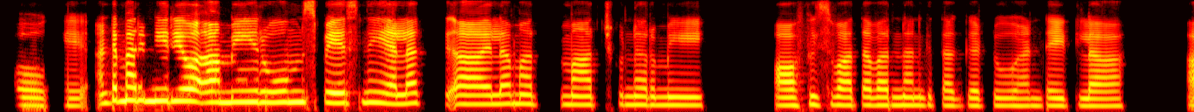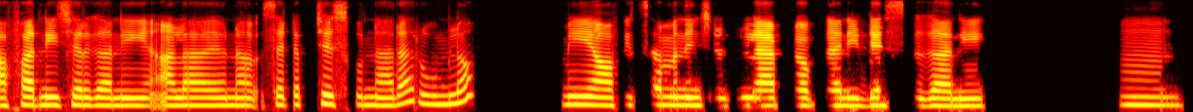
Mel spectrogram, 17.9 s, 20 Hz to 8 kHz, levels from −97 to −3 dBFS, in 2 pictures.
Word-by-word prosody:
Okay. 200 -1 -5 0.2
అంటే 265 +6 +3
మరి 340 -1 +6
మీరు 325 0 +5 0.4
మీ 295 - +4 0.2
రూమ్ 290 +1 +2
స్పేస్‌ని 275 0 +2
ఎలా 255 +2 +4 0.4
ఆహ్, 235 0 +5
ఎలా 245 +1 0
మార్ 245 -3 -3 0.3
మార్చుకున్నారు? 225 0 -4
మీ 215 - -1 0.8
ఆఫీస్ 210 +2 -4
వాతావరణానికి 210 0 -3
తగ్గట్టు 195 0 -7 0.2
అంటే 195 +1 -6
ఇట్లా 195 0 -2 0.7
ఆ - - +2
ఫర్నిచర్ 215 -1 +2
గాని 200 0 0 0.3
అలా 205 0 0 0.2
ఏమన్నా 205 0 -2 0.2
సెటప్ 225 0 -5
చేసుకున్నారా 215 -1 -1
రూమ్‌లో? 240 +3 -1 0.8
మీ 225 - +1 0.2
ఆఫీస్‌కి 210 +1 -8
సంబంధించినటువంటి 210 -2 -2
ల్యాప్‌టాప్ 200 0 +4
కానీ, 200 0 +1
డెస్క్ 200 -1 -2
కానీ. 190 0 +2 1.1
హ్మ్. 215 -1 -5
210 Hz, 115 wpm, -24 LUFS, 205-230 Hz, 1.1 s, మరి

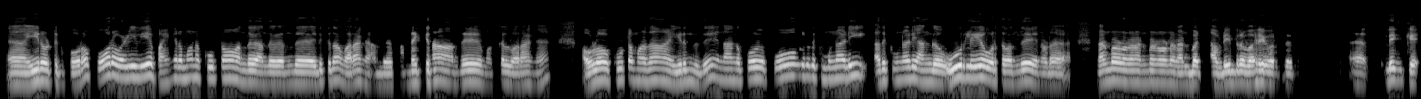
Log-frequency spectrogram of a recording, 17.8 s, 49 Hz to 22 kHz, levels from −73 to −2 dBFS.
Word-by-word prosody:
அ, - - 0 0.3
ஈரோட்டுக்கு 140 -5 +1
போறோம். 130 +11 +1
போற 220 - +3
வழியிலே 190 +3 +3
பயங்கரமான 180 +6 -3
கூட்டம் 180 +1 0
அந்த 145 -1 0
அந்த 130 0 -1 0.2
அந்த 135 +1 -1 0.2
இதுக்குதான் 150 +1 -2
வராங்க. 140 0 -1
அந்தச் 120 0 -4
சந்தைக்குதான் 140 +4 -2
வந்து 135 +3 -2 0.3
மக்கள் 130 +2 -4
வராங்க. 125 0 -5 0.6
அவ்வளோ 155 +2 +5 0.2
கூட்டமா 160 -1 -2
தான் 160 -1 -2 0.2
இருந்தது. 145 0 -3 0.2
நாங்க 160 -1 -3
போ 170 - +5 0.3
போங்கறதுக்கு 200 -2 -1
முன்னாடி 185 +3 +2 0.3
அதுக்கு 155 +2 -3
முன்னாடி 175 +1 +1
அங்க 145 -1 +1 0.2
ஊர்லயே 190 -1 +5
ஒருத்தன் 140 -3 +1
வந்து 145 +4 +2
என்னோட 120 -1 -4 0.6
நண்பனோட 150 +1 +2
நண்பனோட 140 0 -2
நண்பன் 125 +1 0
அப்படின்ற 135 +3 +2
மாதிரி 140 +2 +4
ஒருத்தர் 120 -1 -7
அ, - - -62 1.1
லிங்க். 155 -1 -2
150 Hz, 135 wpm, -22 LUFS, 135-175 Hz, 1.1 s, அவ்வளோ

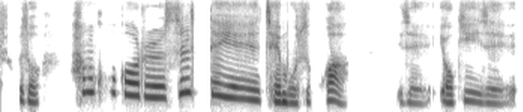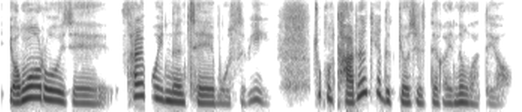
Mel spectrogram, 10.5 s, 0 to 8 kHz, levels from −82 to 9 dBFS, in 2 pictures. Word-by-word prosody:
그래서 195 -6 -5 0.3
한국어를 350 -7 +1
쓸 385 +8 0 0.2
때의 270 -9 0
제 190 - 0
모습과 185 +5 -2 0.5
이제 165 -4 -12
여기 195 +2 -5
이제 165 -3 -10 0.2
영어로 245 +1 +7
이제 165 -4 -5
살고 315 -2 +2
있는 205 -5 +3
제 165 -2 0
모습이 160 +4 -11 0.4
쪼끔 345 -7 -4
다르게 380 - +3
느껴질 180 -4 -3
때가 165 0 -8
있는 175 +2 -1
것 160 - -9
같아요. 145 - -15
210 Hz, 280 characters per minute, -22 LUFS, 170-285 Hz, 0.5 s, 영어로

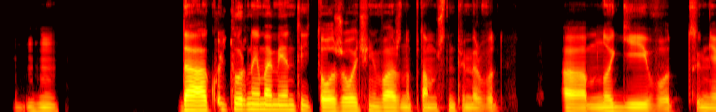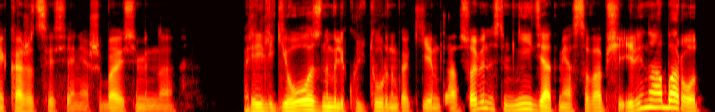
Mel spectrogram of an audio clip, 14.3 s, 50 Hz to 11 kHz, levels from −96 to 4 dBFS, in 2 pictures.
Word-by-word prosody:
Мгм. 105 -1 -8 1.2
Да, 135 -1 +8
культурные 150 +1 0
моменты 140 -2 +1
и - - -10
тоже 110 +1 +2
очень 120 0 -1
важно. 105 -2 +1
Потому 100 0 -4
что, 100 - -9
например, 100 -2 -6
вот, 95 0 -10 0.6
а, 95 -1 +3
многие- 105 +1 -1
вот 90 -2 -8 0.2
мне 100 -2 -4
кажется, 95 0 -2
если - - -10
я - - -11
не 85 0 -15
ошибаюсь- 90 +1 -4
именно 85 -2 -11 0.7
по 130 - -11
религиозным 110 +4 +3
или 105 - -1
культурным 105 0 -7
каким-то 95 0 -5
особенностям 145 - -3
не 150 +5 0
едят 125 -7 +3
мясо 100 -1 -3
вообще 105 +1 -2
или, 115 +9 -1
наоборот 200 - +4
105 Hz, 140 wpm, -26 LUFS, 95-125 Hz, 1.2 s, Да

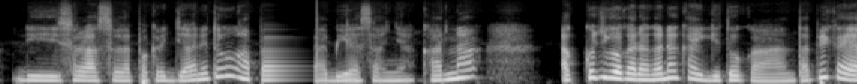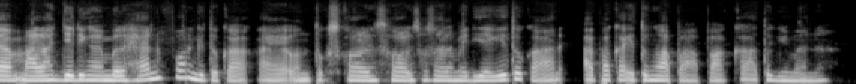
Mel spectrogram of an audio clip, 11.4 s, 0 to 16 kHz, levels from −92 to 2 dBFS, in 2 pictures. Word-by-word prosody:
di 190 -1 0
sela-sela 180 -1 -1
pekerjaan 185 +5 0
itu 350 +8 -1
apa 200 -5 -2 0.2
biasanya, 175 - -2
karena 250 - +2 0.6
aku 300 - +1
juga 285 -3 +7
kadang-kadang 235 +5 +4
kayak 240 -7 +1
gitu 195 - +2
kan. 155 -2 -4
Tapi 200 - +1
kayak 210 -8 +5
malah 190 +1 +4
jadi 200 0 +4
ngambil 195 0 +4
handphone 265 - 0
gitu, 190 -4 -1
Kak, 90 +3 -5
kayak 95 0 -3
untuk 90 -1 -4
scrolling-scrolling 185 0 -1
sosial 190 -1 -2
media 185 0 +1
gitu 210 +5 +2
kan. - - -4
Apakah 205 -1 -3
itu 205 - -2
nggak 190 -1 +1
apa-apa, 85 +1 -6
Kak, 110 - -8
atau - - 0
gimana? 170 0 -3
190 Hz, 185 wpm, -19 LUFS, 180-210 Hz, 0.6 s, juga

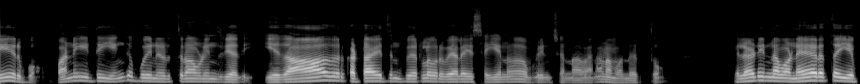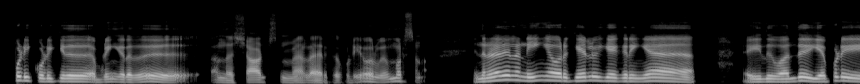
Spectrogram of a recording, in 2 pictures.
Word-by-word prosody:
இருப்போம். 100 -6 -6 0.2
பண்ணிக்கிட்டு 160 +3 -2
எங்க 170 +6 -3
போய் 150 -2 0
நிறுத்துறோம் 140 +1 -2
அப்படின்னு 135 -2 -5
தெரியாது. 115 -2 -2 0.3
ஏதாவது, 150 +10 +6
ஒரு 165 - -8
கட்டாயத்தின் 145 0 +2
பேர்ல 140 +1 -1
ஒரு 120 - -3
வேலைய 120 0 -1
செய்யணும் 115 +3 -5
அப்படின்னு 105 -1 -10
சொன்னா 100 -1 -9
வேனா, 125 - -9
நம்ம 95 -4 -6
நிறுத்துவோம். 95 - -13 0.7
இல்லாட்டி 160 +7 +3
நம்ம 150 -1 +5
நேரத்த 180 +2 +6 0.2
எப்படி 175 +6 -3
குடிக்கிது 140 -1 +1 0.2
அப்படிங்கறது 115 -1 -3 0.7
அந்த 100 -2 -8
ஷார்ட்ஸ் 105 +1 -5 0.2
மேல 90 - -5
இருக்கக்கூடிய - - -14
ஒரு - - -6
விமர்சனம். 140 +3 -10 0.4
இந்த 140 - -2
நிலையில 200 +4 +3
நீங்க 190 +3 -1
ஒரு 165 - +1
கேள்வி 175 +2 +1
கேக்குறீங்க, 150 -1 0 1.1
இது 130 +1 -2
வந்து 140 +7 0 0.2
எப்படி 170 +6 -1
140 Hz, 140 wpm, -22 LUFS, 120-160 Hz, 1.1 s, ஏதாவது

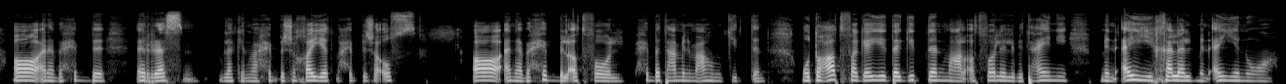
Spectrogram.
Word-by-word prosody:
آه 185 -2 +6
أنا 170 0 0
باحب 170 0 -4 0.4
الرسم 170 -2 +3 0.2
لكن 160 -1 -6
ما 155 - -6
أحبش 165 +2 -3
أخيَّط، 175 -1 +3
ما - - -10
أحبش - - -6
أقُصّ، - - -3 0.6
آه 185 0 +7
أنا 170 -1 +1
باحب 175 +2 -4
الأطفال، 160 -3 0
باحب 180 - -6
أتعامل 175 -1 -2
معاهم 165 +1 -4
جدًا، 145 -1 -9 0.4
متعاطفة 195 +2 +3
جيدة 185 0 +2
جدًا 190 0 -1
مع 170 -4 -1
الأطفال 185 +4 -2
اللي 170 -2 -2
بتعاني 180 +3 -2 0.3
من 175 -1 -4
أي 195 -2 +5
خَلَل، 185 -2 +4
من 165 - -7
أي 185 0 0
نوع، 160 -3 -9
175 Hz, 150 wpm, -20 LUFS, 165-185 Hz, 0.6 s, آه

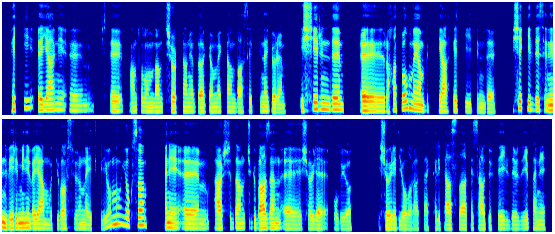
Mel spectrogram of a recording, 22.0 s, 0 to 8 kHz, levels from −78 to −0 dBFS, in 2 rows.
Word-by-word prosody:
Peki, 200 +7 -3
eee, 145 - +6
yani, 150 +1 +1
emm, 135 0 -5 0.3
işte, 125 -1 -1
pantolondan, 115 0 -4
tişörtten 120 -1 -2
ya 115 -1 -6
da 105 0 +2
gömlekten 110 +1 -6
bahsettiğine 115 +3 -5
göre, 100 -4 -2 0.3
iş 135 +5 +2
yerinde, 160 -2 +5 0.3
eee, 125 -1 +7
rahat 145 +2 -2
olmayan 155 -8 +4
bir 130 - -15 0.2
kıyafet 120 +1 +1
giydiğinde, 105 -3 -6 0.3
bir - - -10
şekilde 165 -5 +2
senin 135 -3 +4
verimini 125 +2 +3
veya 115 -1 +4
motivasyonunu 115 +1 -4
etkiliyor 110 - -7
mu? 220 +1 +1
Yoksa, 195 +1 +2 0.3
hani, 130 +1 +4
emm, 120 -2 +2
karşıdan, 120 +1 0
çünkü 125 -2 -7
bazen, 125 +2 +4
eee, 110 0 -2
şöyle 110 -2 -3
oluyor, 100 -1 -8 0.6
şöyle 110 -1 -1
diyorlar, 95 -2 -6
hatta 95 -1 -12
kalite 105 0 -8
asla 105 0 0
tesadüf 100 -1 -6
değildir 105 -2 -6
deyip, 120 +5 -5
hani, 105 -1 -6
120 Hz, 125 wpm, -25 LUFS, 110-135 Hz, 0.6 s, eee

